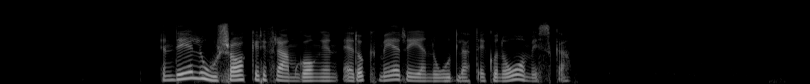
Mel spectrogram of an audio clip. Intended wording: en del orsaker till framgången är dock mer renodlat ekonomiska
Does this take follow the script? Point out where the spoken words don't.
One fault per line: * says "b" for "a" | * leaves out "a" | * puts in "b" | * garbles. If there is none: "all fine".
all fine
